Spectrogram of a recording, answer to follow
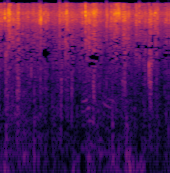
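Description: Hooves of a small herd of cattle walking along a paved road and its dirt edge: an irregular clatter of clip-clop steps.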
